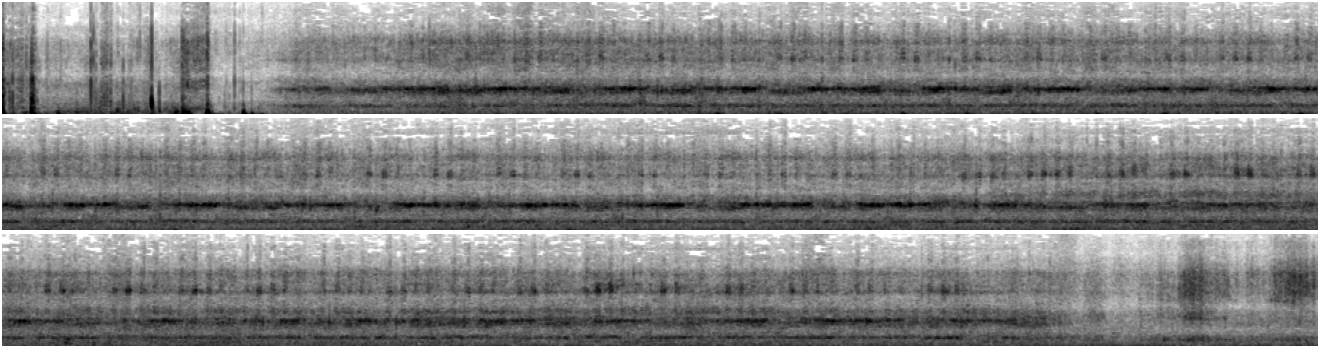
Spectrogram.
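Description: Spinning fishing reel being cranked, its gears and line roller giving a steady mechanical whirr that starts about a second in and stops shortly before the end. A few sharp knocks come just before the whirr starts.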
